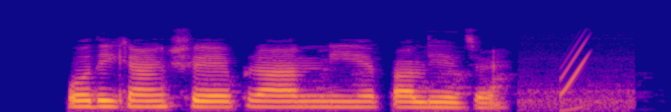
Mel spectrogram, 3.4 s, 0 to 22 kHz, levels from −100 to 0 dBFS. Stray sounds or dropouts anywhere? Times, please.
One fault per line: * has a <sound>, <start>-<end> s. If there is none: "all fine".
* has a chirp, 2.8-3.0 s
